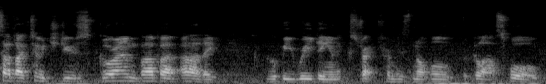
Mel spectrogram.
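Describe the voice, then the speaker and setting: A man's voice: mid-range voice, darkish tone. Guy hosting a reading night, a bit far from the mic, faint room noise. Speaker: event host. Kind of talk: introducing a reader, scripted bio. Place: live event in a bar. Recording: distant mic, faintly noisy bar.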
